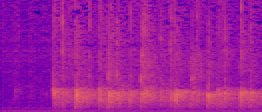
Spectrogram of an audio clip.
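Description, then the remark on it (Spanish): Four people in a church clapping together, a steady patter of hand claps that starts abruptly and continues at a moderate, even pace with slight surges in loudness. “Ahora, quiero que estas cuatro personas aplaudan.”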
